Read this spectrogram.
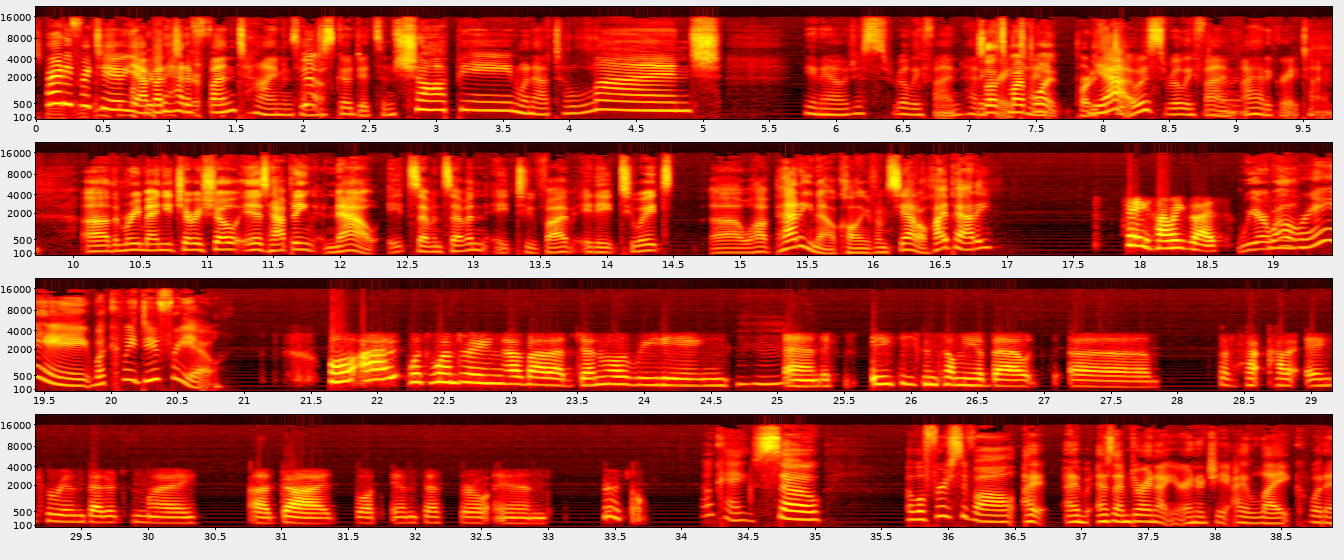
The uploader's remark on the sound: On today's call in show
